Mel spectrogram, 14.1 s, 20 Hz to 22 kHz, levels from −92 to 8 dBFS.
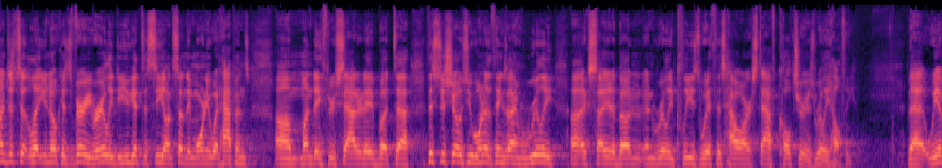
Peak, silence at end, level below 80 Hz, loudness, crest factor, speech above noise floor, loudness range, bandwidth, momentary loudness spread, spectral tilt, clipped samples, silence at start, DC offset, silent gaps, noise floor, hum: -2 dBFS; 0 s; -62 dBFS; -22 LUFS; 20 dB; 28 dB; 3 LU; 19 kHz; 6 LU; -3.5 dB/octave; under 0.1%; 0 s; under 0.1%; none; -50 dBFS; none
